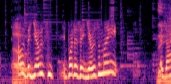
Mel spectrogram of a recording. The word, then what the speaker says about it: Yosemite: Oh, the what is it, Yosemite? The Is that how you pronounce it? Yosemite? Donald Trump, is that you? Yosemite? Is this Yosemite? Is this Isn't Donald that a Trump we're national talking to? Yosemite is right, though.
